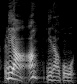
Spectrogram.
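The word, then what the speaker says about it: 两: 또한 숫자 2 같은 경우에는 우리가 시간, 수량, 금액을 표현할 때 리앙이라고 읽습니다.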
